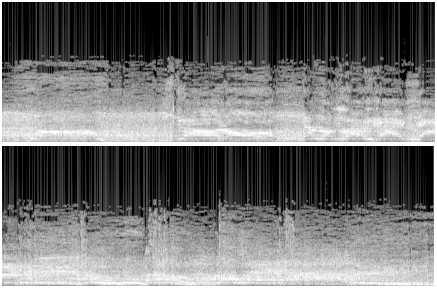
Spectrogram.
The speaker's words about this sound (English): That would be the New Zealand All Blacks rugby team, Robert, performing their Haka warrior dance, this tradition that the New Zealand teams do before athletic matches.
